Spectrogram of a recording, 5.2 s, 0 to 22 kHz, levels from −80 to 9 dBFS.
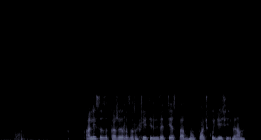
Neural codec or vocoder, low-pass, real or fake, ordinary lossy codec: codec, 16 kHz, 4 kbps, FunCodec, trained on Chinese and English, 50 frames a second; 7.2 kHz; fake; Opus, 16 kbps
